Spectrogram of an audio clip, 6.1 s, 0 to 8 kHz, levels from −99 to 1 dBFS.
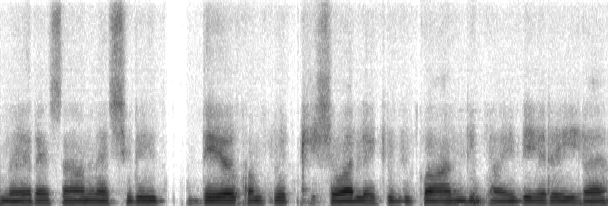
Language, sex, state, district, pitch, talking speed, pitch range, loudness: Hindi, male, Rajasthan, Bikaner, 120 Hz, 120 wpm, 115-125 Hz, -17 LUFS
